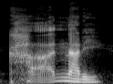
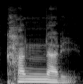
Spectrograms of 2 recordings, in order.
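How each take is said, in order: First: The first syllable ka is drawn out long. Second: The first syllable ka is said short. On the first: The speaker calls it right. "They might like lengthen the ka" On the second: The speaker calls it wrong. "no one says kannari"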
